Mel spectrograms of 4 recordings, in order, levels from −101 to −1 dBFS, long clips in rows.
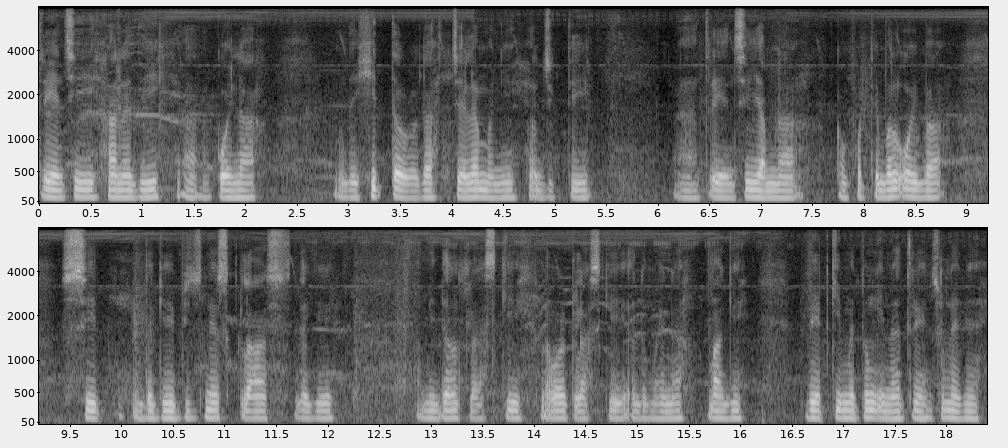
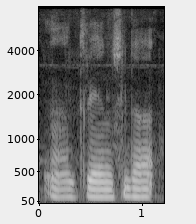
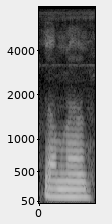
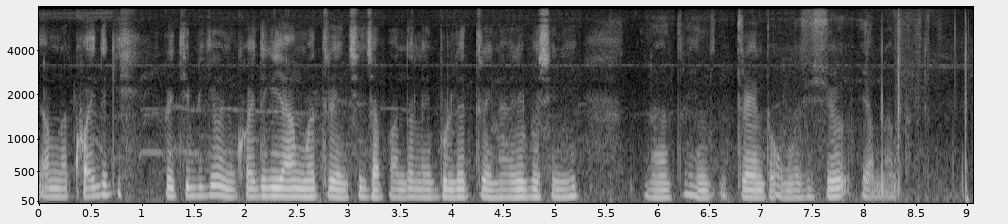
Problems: background sounds at intervals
